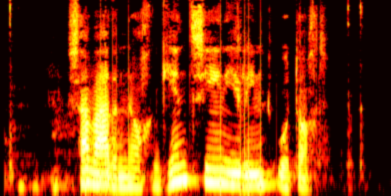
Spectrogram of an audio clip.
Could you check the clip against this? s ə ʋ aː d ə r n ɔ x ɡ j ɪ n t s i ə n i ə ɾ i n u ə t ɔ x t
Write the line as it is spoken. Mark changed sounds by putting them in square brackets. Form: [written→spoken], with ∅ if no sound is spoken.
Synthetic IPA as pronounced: s [ə→a] ʋ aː d ə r n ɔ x ɡ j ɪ n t s i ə n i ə [ɾ→l] i n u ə t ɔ x t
